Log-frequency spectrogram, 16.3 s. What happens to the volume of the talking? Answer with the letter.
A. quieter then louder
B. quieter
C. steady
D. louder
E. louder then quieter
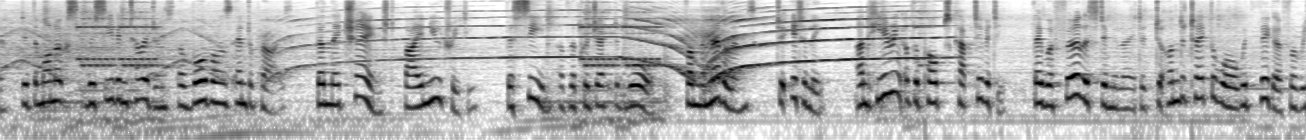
C.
